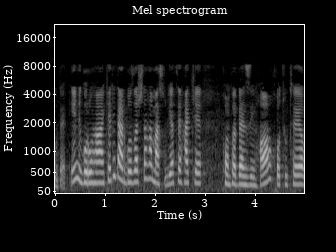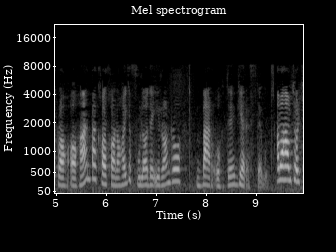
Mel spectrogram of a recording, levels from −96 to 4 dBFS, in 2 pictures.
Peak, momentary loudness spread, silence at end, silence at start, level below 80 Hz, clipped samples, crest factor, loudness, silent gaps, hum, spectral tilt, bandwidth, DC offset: -12 dBFS; 11 LU; 0.05 s; 0 s; -72 dBFS; under 0.1%; 20 dB; -32 LUFS; none; none; -5.5 dB/octave; 8.4 kHz; under 0.1%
